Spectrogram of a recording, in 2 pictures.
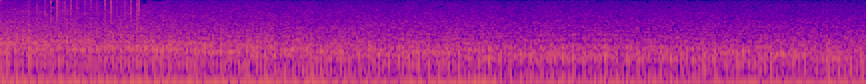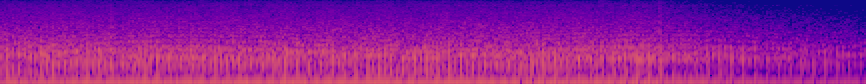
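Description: A loud, deep, steady rumbling drone from the closing title card's soundtrack, which begins to fade out near the end.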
